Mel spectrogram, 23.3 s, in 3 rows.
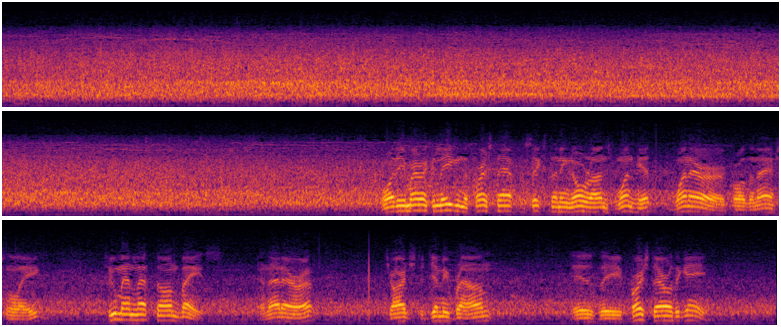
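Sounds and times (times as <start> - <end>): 
stadium crowd applauding the pitcher: 0.0 - 17.6
speech: 11.6 - 18.8, 19.4 - 20.6, 21.2 - 22.8.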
